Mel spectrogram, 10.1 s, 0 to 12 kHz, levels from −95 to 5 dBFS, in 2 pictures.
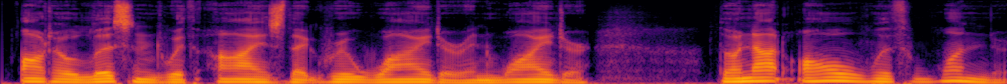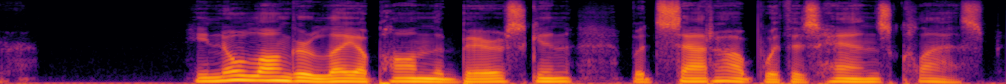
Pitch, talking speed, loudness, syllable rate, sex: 115 Hz, 175 wpm, -18 LUFS, 4.7 syllables/s, male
